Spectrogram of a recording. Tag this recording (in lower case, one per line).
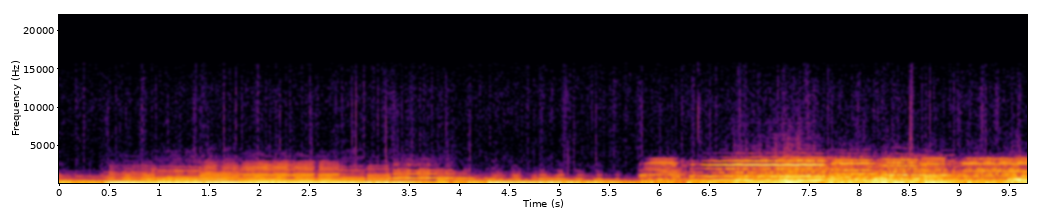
music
